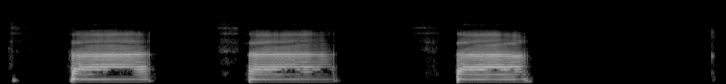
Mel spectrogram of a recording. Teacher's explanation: সকলেই নিজ নিজ জায়গা থেকে জিহ্বা বাহিরে বের করে উপরের দুই দাঁতের আগার সঙ্গে আলতোভাবে যুক্ত করে ভিতর দিক থেকে বাহিরের দিকে ধীরে ধীরে আস্তে আস্তে বাতাস বের করে নরম ভাবে সা অক্ষরটি উচ্চারণ করুন।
